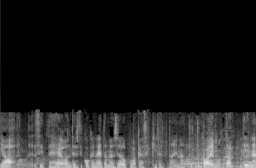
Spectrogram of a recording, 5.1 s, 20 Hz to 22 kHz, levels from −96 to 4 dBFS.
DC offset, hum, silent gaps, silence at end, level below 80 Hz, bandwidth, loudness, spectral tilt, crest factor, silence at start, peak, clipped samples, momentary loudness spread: under 0.1%; none; none; 0 s; -46 dBFS; 8 kHz; -22 LUFS; -6 dB/octave; 18 dB; 0 s; -2 dBFS; under 0.1%; 15 LU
